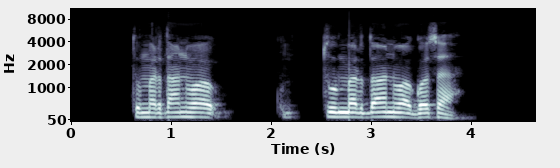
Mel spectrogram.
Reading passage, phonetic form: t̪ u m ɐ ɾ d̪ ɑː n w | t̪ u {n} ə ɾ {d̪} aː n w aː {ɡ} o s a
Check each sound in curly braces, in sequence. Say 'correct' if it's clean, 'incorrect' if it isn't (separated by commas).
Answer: incorrect, correct, correct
